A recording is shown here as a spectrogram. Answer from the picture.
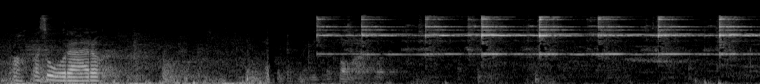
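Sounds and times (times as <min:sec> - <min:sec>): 
speech: 0:00.1 - 0:01.4
school bell ringing for class: 0:03.2 - 0:07.5.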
